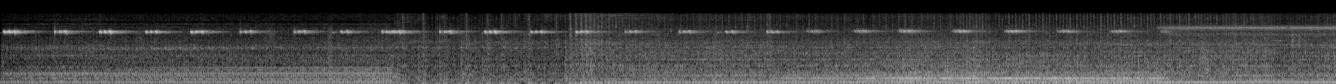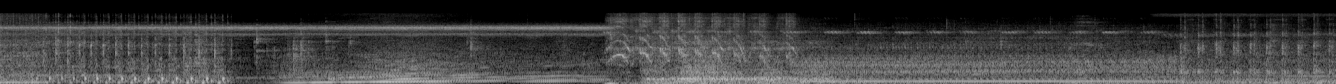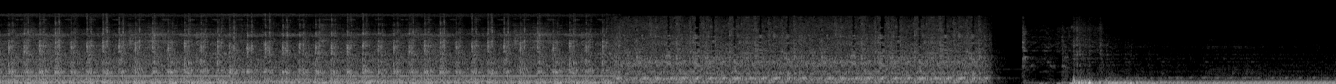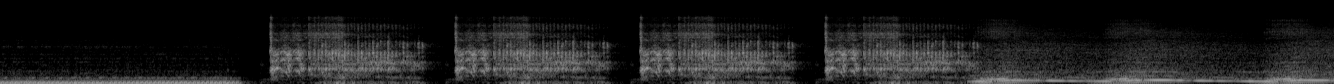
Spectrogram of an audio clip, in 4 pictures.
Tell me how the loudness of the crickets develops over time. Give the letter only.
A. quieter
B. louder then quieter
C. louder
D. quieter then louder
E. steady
A.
